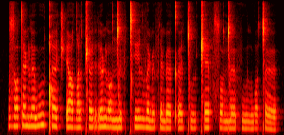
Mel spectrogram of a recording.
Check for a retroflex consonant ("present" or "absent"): present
